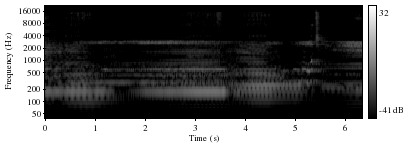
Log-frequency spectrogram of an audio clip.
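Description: Viola da gamba playing a solo passage of long, low bowed notes that change pitch every second or two.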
